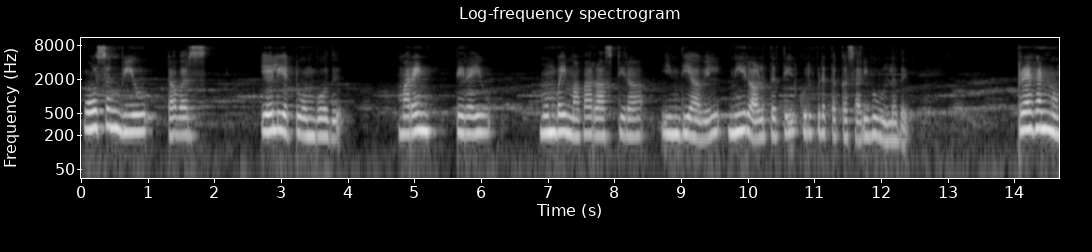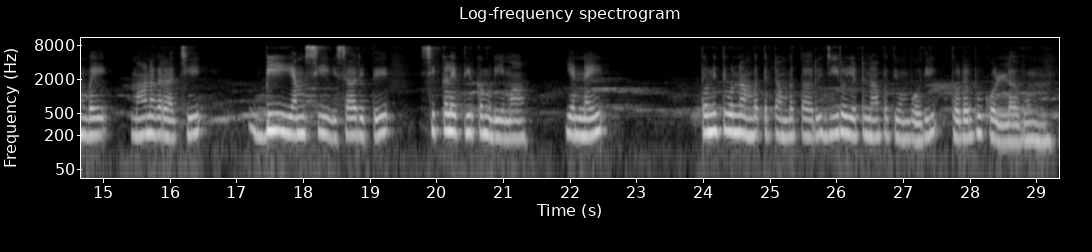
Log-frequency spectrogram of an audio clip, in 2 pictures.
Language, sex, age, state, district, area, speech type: Tamil, female, 60+, Tamil Nadu, Theni, rural, read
